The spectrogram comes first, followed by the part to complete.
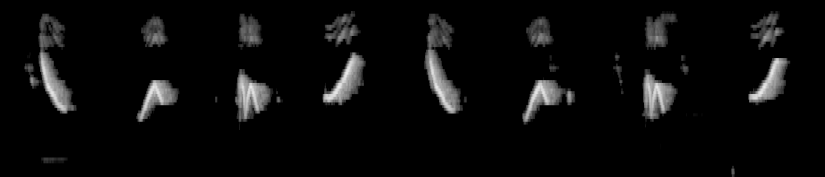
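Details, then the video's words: Red-cowled cardinal singing a steady run of loud whistled phrases roughly one per second, mixing steep downward slurs, rising sweeps and zigzag notes in a repeating sequence against silence. "Canto do Cardeal do Nordeste / Galo de Campina / Campina | Red-cowled Cardinal | Paroaria Dominicana"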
